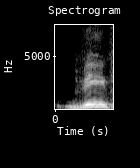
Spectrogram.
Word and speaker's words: Vive: Well, I pronounce it Vive because I've got a bit of an affinity towards Italy, and in Italian, it's a conjugation of the verb vivere.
